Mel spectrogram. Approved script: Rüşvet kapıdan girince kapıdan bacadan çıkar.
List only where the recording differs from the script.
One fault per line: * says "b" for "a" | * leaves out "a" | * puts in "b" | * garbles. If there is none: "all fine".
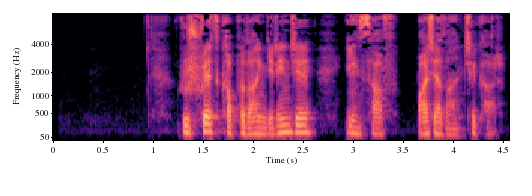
* says "insaf" for "kapıdan"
